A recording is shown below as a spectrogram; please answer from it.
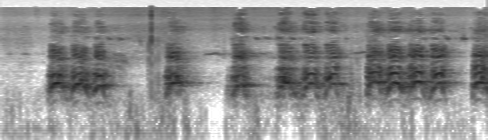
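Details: Dog barking among buffalo and cows: bursts of rapid, rough barks in clusters of three or four, separated by short gaps, filling the recording with little else audible.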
